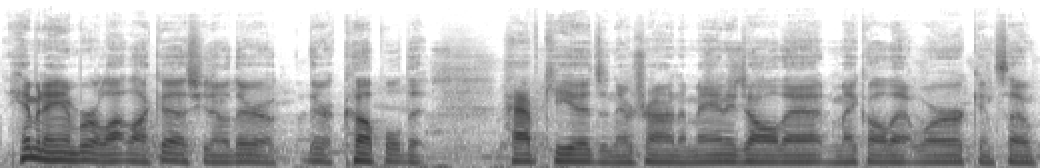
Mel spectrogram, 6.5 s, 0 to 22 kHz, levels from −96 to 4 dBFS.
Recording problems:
background chatter; faint; throughout; 3 voices, 20 dB below the speech

